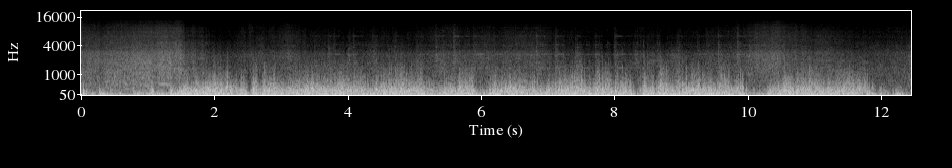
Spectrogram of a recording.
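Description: Wind buffeting the microphone, a dense low rumble of noise that grows stronger about a second and a half in.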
